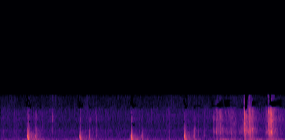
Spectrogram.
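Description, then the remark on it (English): Four steady footsteps on a wooden floor, then a quick cluster of clicks and wooden knocks as a door is unlatched and pulled open to answer a caller, with no voices. “Answer the door.”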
